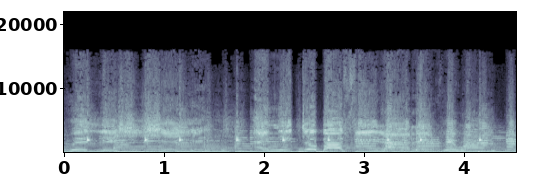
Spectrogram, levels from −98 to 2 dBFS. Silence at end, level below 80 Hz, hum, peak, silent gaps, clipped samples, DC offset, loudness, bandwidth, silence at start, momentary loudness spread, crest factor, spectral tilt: 0 s; -28 dBFS; none; 0 dBFS; none; under 0.1%; under 0.1%; -15 LUFS; 16.5 kHz; 0 s; 5 LU; 16 dB; -2.5 dB/octave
